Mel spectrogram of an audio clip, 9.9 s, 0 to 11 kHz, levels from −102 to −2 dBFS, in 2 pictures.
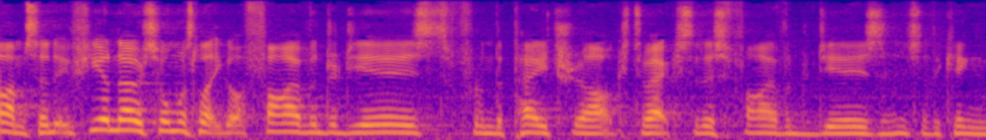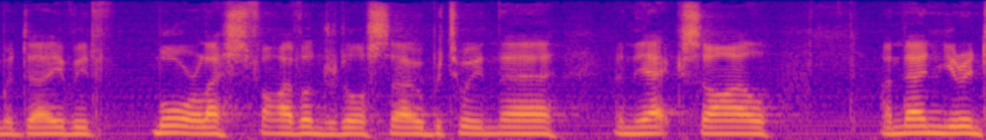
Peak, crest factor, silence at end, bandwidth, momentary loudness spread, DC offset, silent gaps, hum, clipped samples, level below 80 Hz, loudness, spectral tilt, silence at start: -10 dBFS; 18 dB; 0 s; 11 kHz; 8 LU; under 0.1%; none; none; under 0.1%; -62 dBFS; -29 LUFS; -4.5 dB/octave; 0 s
